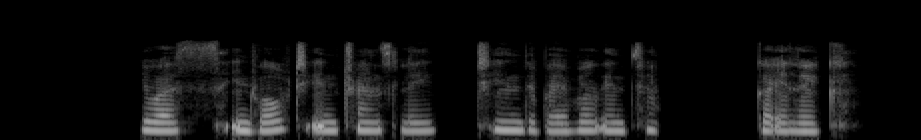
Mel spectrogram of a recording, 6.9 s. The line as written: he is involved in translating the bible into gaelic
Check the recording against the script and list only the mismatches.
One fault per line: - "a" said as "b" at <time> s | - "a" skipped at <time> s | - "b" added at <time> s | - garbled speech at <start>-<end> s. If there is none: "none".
- "is" said as "was" at 1.1 s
